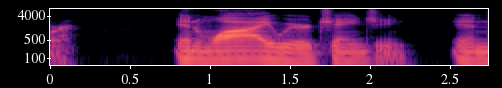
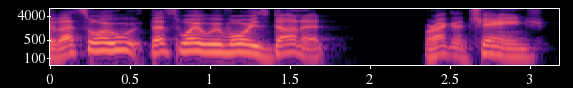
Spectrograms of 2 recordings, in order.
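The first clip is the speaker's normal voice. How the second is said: higher, louder, faster mocking quote; mocking stubborn voice; 7 semitones higher, 4 dB louder, faster than usual. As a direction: sneer it out like a stuck-in-the-mud boss. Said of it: "For someone to say".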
